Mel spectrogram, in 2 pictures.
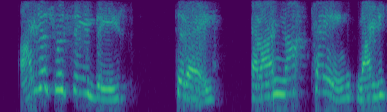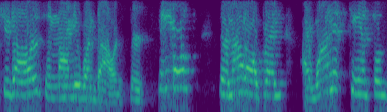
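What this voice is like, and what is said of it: Yelling, angry raised voice. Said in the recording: “I'm yelling,”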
